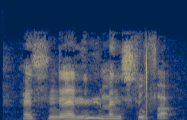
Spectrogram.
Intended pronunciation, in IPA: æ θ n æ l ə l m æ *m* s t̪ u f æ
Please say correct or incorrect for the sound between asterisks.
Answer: incorrect: n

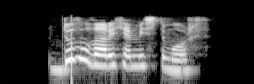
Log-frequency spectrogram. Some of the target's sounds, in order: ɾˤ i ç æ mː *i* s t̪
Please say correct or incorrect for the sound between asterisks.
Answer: correct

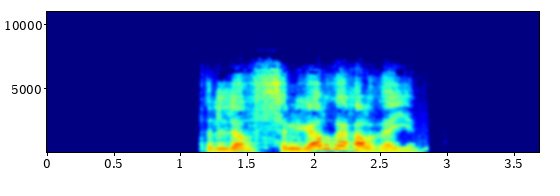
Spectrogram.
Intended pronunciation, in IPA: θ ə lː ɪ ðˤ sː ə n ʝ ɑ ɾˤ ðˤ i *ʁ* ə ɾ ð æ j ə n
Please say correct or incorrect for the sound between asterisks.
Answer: correct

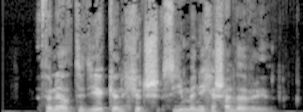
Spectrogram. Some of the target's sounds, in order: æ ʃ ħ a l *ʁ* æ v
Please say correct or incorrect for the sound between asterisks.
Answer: incorrect: ð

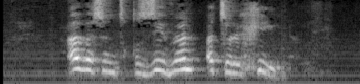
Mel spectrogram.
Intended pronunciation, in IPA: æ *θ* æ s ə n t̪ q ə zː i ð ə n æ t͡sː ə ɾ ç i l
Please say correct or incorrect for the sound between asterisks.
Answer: incorrect: ð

